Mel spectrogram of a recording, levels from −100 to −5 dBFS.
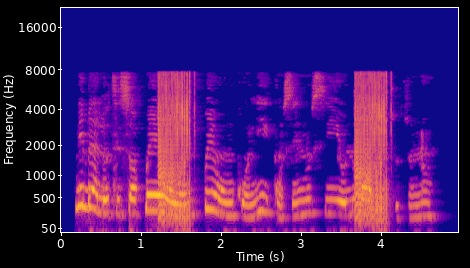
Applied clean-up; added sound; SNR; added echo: classical method WPE with log-MMSE.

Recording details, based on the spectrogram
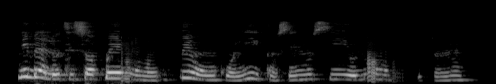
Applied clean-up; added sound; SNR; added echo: neural mask model DeepFilterNet 3.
